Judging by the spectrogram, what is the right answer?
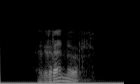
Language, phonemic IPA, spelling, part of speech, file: Dutch, /ˈrɛnər/, renner, noun, Nl-renner.ogg
- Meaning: 1. runner, one who runs 2. racer; especially short for a competitive wielrenner 'cyclist'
